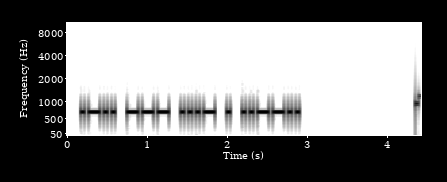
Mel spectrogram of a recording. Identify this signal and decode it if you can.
Morse code, heard as a keyed tone, about 25 wpm, 700 Hz. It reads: LOVE?
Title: Sentences from Top 1000 Words - Review Part 2 - 25wpm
